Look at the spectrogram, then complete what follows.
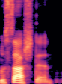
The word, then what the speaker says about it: Musashden: And yeah, that's also how you pronounce it, Musashden.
